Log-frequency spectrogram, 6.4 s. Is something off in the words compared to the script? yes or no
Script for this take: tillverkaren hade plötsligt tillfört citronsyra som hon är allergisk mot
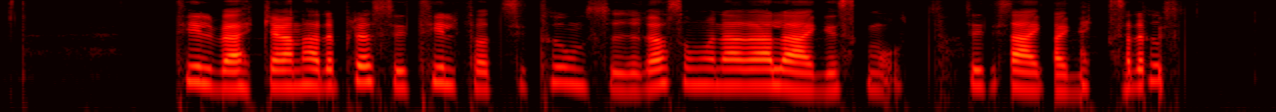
yes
